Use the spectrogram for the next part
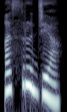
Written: ಅಸೃಜ್ಯ

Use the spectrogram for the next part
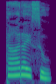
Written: ಧರಿಯಿಸು

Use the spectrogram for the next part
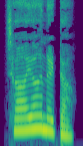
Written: ಛಾಯಾನಟ

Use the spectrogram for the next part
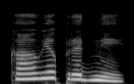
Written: ಕಾವ್ಯಪ್ರಜ್ಞೆ

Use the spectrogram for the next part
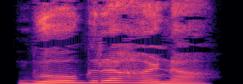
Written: ಗೋಗ್ರಹಣ

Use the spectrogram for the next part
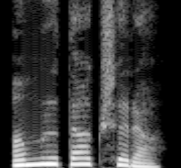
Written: ಅಮೃತಾಕ್ಷರ

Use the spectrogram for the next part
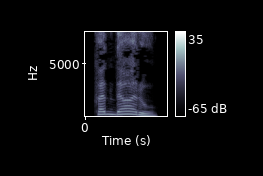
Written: ಖುದ್ದರ

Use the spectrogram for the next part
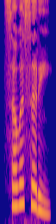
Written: ಸವಸರಿ

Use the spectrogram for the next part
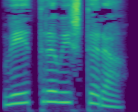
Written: ವೇತ್ರವಿಷ್ಟರ

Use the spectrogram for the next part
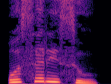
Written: ಒಸರಿಸು

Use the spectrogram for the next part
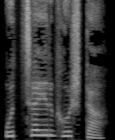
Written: ಉಚ್ಚೈರ್ಘುಷ್ಟ

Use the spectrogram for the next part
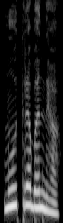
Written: ಮೂತ್ರಬಂಧ

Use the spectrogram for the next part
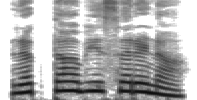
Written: ರಕ್ತಾಭಿಸರಣ

